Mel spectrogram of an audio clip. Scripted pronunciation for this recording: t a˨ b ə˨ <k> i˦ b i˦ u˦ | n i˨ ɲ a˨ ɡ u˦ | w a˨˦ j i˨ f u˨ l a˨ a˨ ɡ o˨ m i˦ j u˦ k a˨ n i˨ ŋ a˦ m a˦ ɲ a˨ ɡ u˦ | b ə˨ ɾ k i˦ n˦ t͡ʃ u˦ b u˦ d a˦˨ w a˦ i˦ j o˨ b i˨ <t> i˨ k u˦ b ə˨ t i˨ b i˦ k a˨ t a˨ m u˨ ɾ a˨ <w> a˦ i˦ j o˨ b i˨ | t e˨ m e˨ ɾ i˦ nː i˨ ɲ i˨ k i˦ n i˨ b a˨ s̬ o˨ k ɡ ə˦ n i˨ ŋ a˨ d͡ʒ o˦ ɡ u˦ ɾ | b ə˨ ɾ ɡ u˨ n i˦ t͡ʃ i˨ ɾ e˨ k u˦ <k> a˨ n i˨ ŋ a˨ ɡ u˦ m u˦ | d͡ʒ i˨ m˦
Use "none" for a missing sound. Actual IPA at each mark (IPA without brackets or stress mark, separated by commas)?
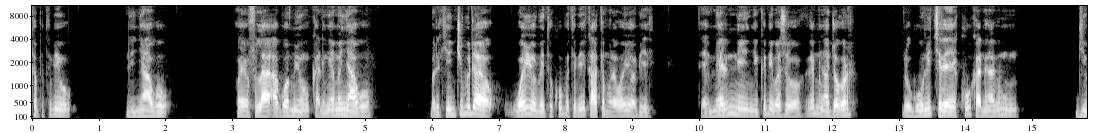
t, t, w, k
